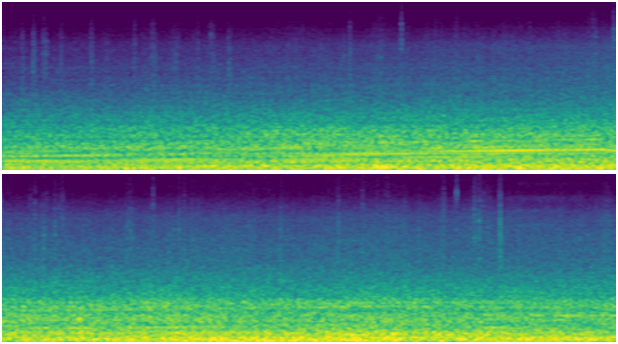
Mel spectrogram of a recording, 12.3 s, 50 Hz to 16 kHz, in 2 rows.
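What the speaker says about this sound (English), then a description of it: "We'll show you how it cruises, how it accelerates through all 5 gears." A 2008 Mercedes-Benz S65 AMG with its V12 cruises along a farm road and pulls up through all five gears, giving a steady, subdued engine and road rumble with rising tones under faint wind.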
